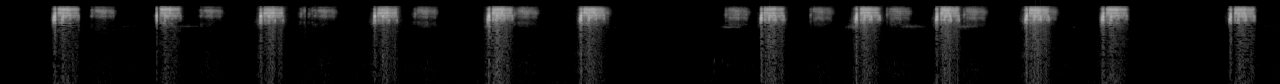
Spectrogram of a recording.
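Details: A bush cricket (chicharra), a small-winged flightless insect heard among grasses and shrubs, gives short, very high-pitched buzzy bursts, often in quick pairs, repeated in an uneven rhythm.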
